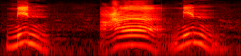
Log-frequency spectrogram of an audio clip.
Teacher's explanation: ada nun sukun bertemu dengan Ain ya harus terdengar jelas nunnya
